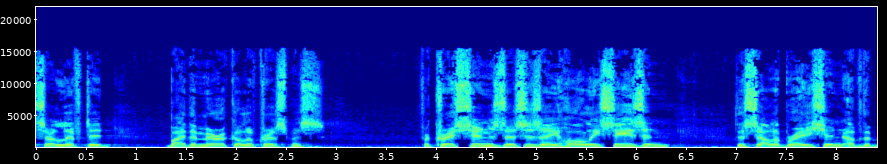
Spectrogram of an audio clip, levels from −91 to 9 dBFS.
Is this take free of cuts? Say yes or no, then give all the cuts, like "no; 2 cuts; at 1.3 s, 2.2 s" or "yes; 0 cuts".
yes; 0 cuts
